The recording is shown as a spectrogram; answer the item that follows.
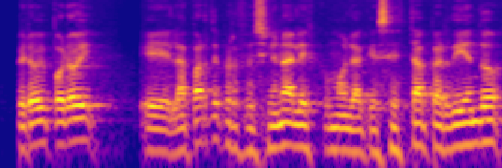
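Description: A moderate pace with a Rioplatense accent, ordinary pitch variation and light background noise. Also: man. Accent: Argentine Spanish (rioplatense). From Argentina, Santa Fe. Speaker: hairdresser; guest. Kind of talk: interview. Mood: calm, critical opinions. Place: studio. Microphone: lapel.

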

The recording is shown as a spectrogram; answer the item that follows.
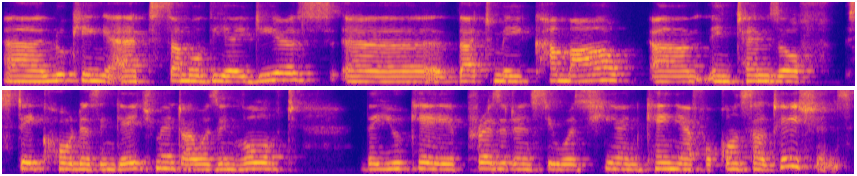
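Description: With audible room echo, a woman speaks at a medium pitch and a fairly slow pace with little pitch movement.

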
